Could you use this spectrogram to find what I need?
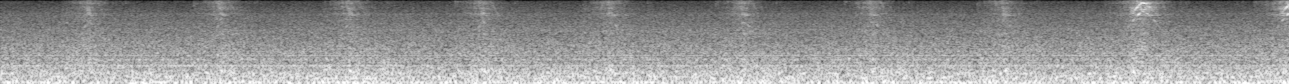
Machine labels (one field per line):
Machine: slide rail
